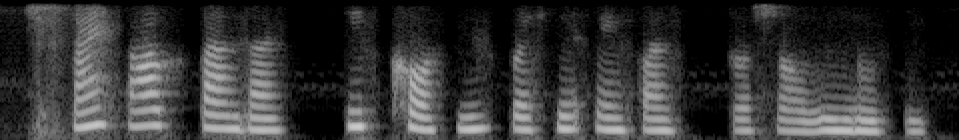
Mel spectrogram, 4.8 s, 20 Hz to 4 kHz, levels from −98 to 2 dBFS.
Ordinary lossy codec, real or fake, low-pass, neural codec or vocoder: none; fake; 3.6 kHz; codec, 16 kHz in and 24 kHz out, 0.8 kbps, FocalCodec, streaming, 65536 codes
